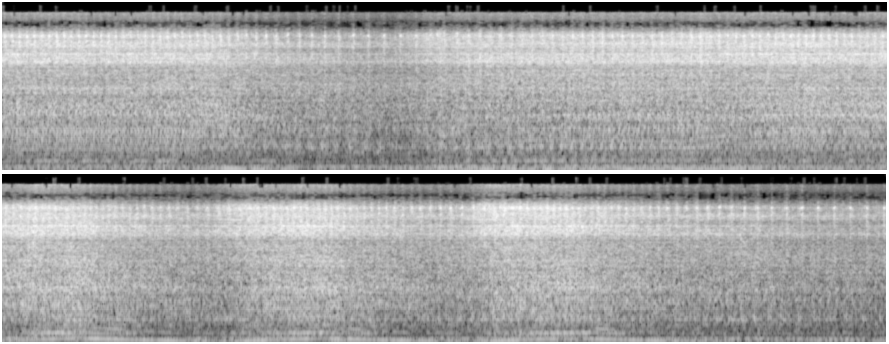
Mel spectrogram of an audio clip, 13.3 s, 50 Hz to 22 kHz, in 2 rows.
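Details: 1984 Toyota Land Cruiser FJ60 six-cylinder idle after many years stored: rises and falls every second or so over a ragged, uneven beat, with an exhaust leak noted. Rough hunting idle, cause suspected, not confirmed.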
